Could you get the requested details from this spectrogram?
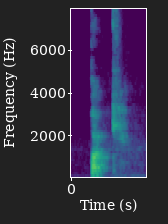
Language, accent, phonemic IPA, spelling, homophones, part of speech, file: French, Canada, /pɔk/, poque, poquent / poques, verb, LL-Q150 (fra)-poque.wav
- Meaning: inflection of poquer: 1. first/third-person singular present indicative/subjunctive 2. second-person singular imperative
